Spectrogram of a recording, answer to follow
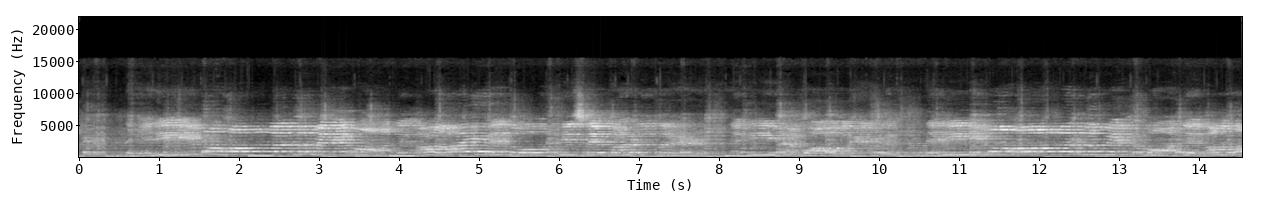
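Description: A boy singing a song into a handheld microphone, his voice amplified over loudspeakers. He sings long held notes that slide up and down in pitch.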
